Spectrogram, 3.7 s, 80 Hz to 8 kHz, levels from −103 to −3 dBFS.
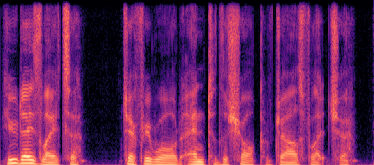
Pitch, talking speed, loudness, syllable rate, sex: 115 Hz, 190 wpm, -20 LUFS, 5.8 syllables/s, male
